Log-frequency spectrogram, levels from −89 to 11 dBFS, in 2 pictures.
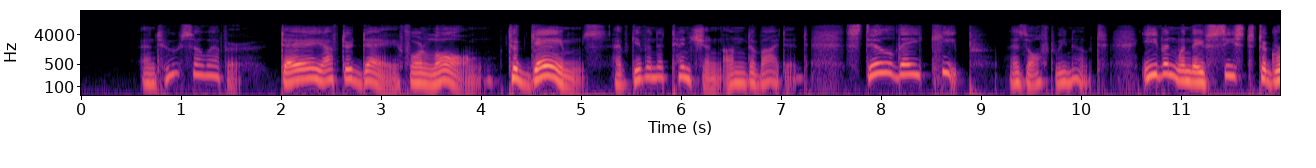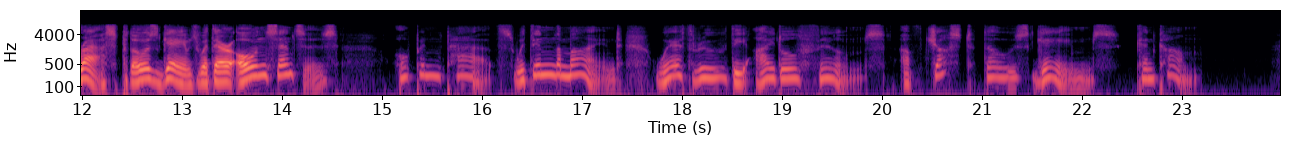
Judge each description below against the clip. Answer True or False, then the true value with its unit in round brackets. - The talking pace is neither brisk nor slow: False (120 wpm)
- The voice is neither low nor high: True (175 Hz)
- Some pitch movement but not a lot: False (7.0 semitones)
